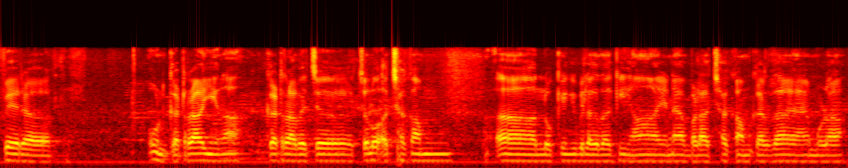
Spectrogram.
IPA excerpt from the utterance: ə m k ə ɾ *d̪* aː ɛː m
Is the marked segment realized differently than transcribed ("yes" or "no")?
no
